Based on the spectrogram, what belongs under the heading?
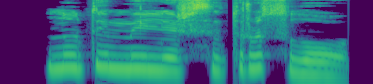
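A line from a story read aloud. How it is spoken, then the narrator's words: Laughing jeer. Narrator (Russian): хохотнул Дэн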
